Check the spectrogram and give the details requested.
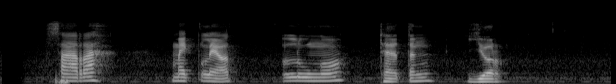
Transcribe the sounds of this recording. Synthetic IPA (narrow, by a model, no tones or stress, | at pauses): saɾah | mɛk̚leɔt̪̚ | luŋɔ | ɖ̥ä̤t̪əŋ | jɔrk̚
